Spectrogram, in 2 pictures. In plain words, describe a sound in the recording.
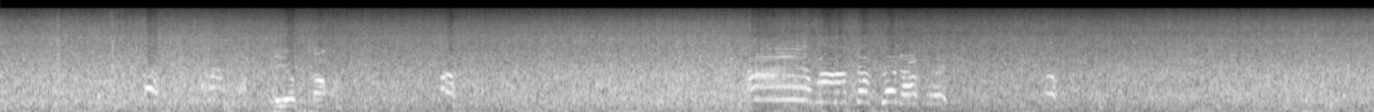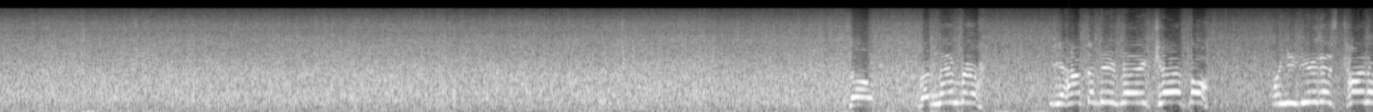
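A mountain stream rushes and splashes over rocks close by.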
